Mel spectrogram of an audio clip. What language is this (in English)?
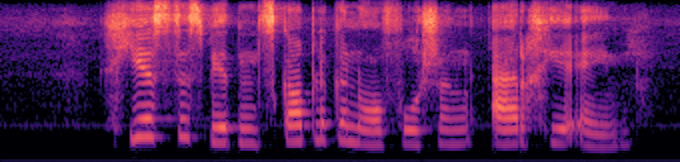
Afrikaans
